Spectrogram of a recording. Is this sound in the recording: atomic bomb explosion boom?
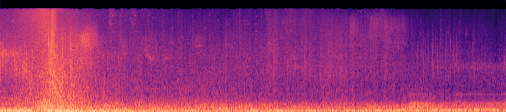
yes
